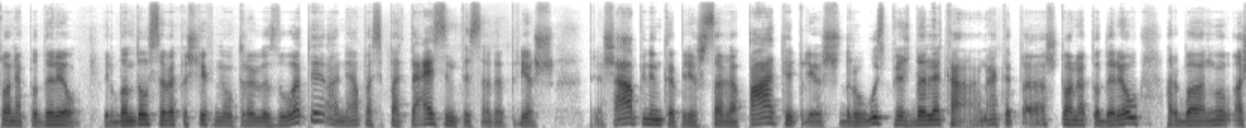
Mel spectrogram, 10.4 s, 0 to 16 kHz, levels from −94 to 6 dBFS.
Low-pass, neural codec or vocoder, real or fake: 14.4 kHz; codec, 32 kHz, 1.9 kbps, SNAC; fake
